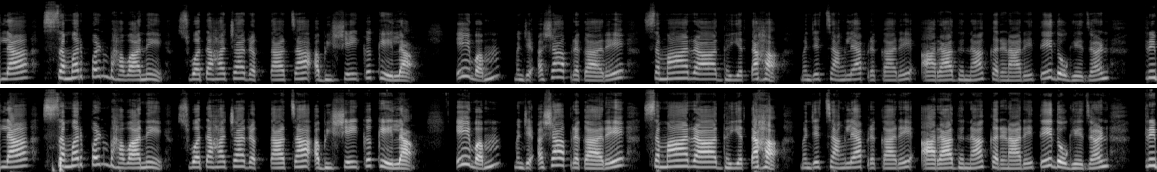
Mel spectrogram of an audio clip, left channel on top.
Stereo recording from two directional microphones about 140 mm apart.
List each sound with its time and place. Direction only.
0.0 s a woman's voice: 20° right (ahead or behind); by 11.5 s 35° right (ahead or behind)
